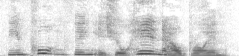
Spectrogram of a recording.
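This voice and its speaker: A woman's voice: high voice, sing-song, normal speed, darkish tone, pitched above the performer's own voice. A woman playing an outspoken, cautious schoolgirl in a children's audio drama. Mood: polite.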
